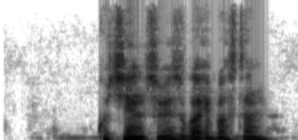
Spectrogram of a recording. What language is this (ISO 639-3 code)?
kin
